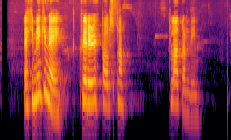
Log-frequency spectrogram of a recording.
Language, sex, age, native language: Icelandic, female, 30-39, Icelandic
